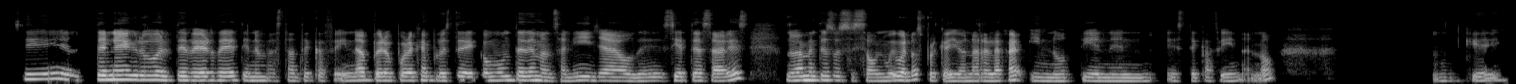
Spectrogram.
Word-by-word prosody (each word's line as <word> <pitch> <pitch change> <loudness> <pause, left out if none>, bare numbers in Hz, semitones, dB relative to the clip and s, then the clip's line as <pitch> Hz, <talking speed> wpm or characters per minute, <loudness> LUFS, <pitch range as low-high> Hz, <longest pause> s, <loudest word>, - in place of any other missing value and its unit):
Sí, 245 +2 +1
el 190 -3 -8
té 215 -1 +6
negro, 215 -1 +5
el 195 -2 +2
té 190 0 +3
verde 185 +1 +3
tienen 180 -1 -2
bastante 175 0 -7
cafeína, 190 -3 -1
pero, 180 -1 +2
por 185 - +1
ejemplo, 185 0 -1
este, 175 0 0
como 180 +1 -2
un 195 +1 0
té 195 -1 +3
de 195 +1 +3
manzanilla 175 0 0
o 160 - -2
de 165 +2 -4
siete 180 +1 -1
azares, 175 +11 +1 0.4
normalmente 195 +2 +4
esos 195 -1 -1
sí 180 - -6
son 165 -1 -3
muy 170 - +1
buenos 195 +5 +2
porque 175 -5 -4
ayudan 160 0 -1
a 160 - 0
relajar 165 +4 +1
y 170 -1 -6
no 160 -1 -3
tienen, 160 -1 -3
este, 165 0 -8
cafeína, 165 0 -7
¿no? - - -5 1.6
Okey. 130 - -7
180 Hz, 160 wpm, -22 LUFS, 165-190 Hz, 1.6 s, té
